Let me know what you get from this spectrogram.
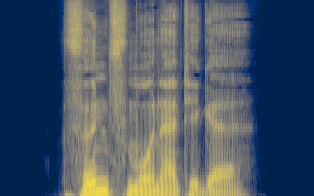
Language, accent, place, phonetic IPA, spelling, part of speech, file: German, Germany, Berlin, [ˈfʏnfˌmoːnatɪɡə], fünfmonatige, adjective, De-fünfmonatige.ogg
- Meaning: inflection of fünfmonatig: 1. strong/mixed nominative/accusative feminine singular 2. strong nominative/accusative plural 3. weak nominative all-gender singular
